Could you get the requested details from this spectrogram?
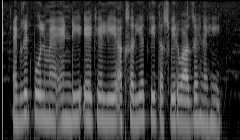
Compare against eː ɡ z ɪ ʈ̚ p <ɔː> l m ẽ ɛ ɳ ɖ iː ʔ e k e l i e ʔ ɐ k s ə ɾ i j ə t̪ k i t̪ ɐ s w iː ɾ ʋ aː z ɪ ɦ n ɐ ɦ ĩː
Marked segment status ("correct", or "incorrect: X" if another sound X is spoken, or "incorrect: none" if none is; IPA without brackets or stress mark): incorrect: uː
